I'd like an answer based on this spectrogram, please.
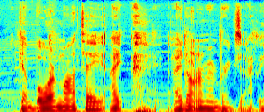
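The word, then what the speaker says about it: Gabor Maté: Um, I think his name is pronounced Gabbor, Gabbor Mate.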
